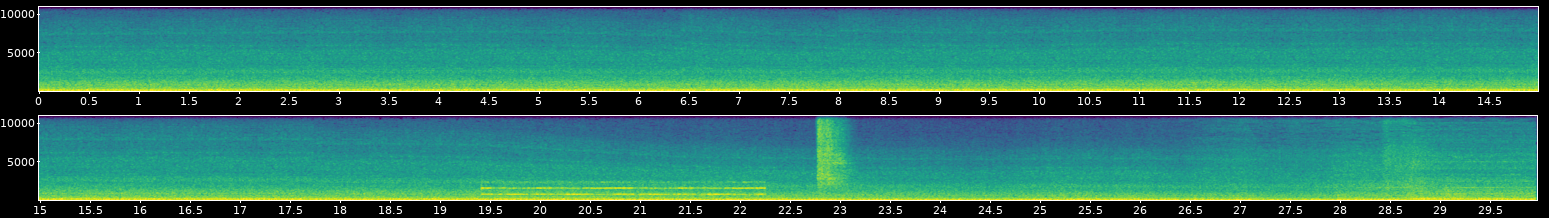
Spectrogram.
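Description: A heavy truck engine rumbles steadily as the truck drives along.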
